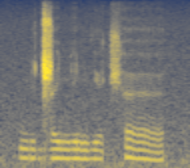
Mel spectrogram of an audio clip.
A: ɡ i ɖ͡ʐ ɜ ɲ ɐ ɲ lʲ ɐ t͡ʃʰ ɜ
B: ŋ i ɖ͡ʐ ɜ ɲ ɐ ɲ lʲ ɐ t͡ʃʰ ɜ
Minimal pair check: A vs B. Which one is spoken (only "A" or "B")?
B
